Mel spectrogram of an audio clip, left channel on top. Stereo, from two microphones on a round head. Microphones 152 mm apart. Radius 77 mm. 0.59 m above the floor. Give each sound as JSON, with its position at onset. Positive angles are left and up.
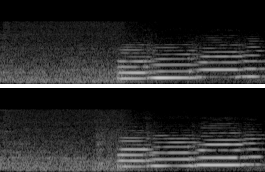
{"t": 1.2, "sound": "a flute", "side_deg": -20, "distance_m": 6.0}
